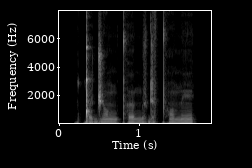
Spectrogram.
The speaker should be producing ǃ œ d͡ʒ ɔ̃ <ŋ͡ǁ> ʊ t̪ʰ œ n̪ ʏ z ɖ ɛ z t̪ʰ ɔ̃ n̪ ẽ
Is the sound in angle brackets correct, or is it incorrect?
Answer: incorrect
